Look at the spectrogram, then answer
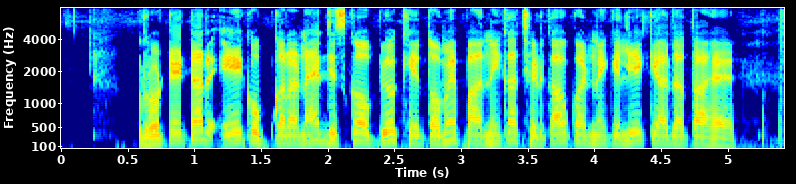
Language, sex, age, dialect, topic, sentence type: Hindi, male, 31-35, Hindustani Malvi Khadi Boli, agriculture, statement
